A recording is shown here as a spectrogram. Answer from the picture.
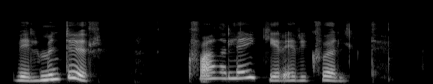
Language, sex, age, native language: Icelandic, female, 20-29, Icelandic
